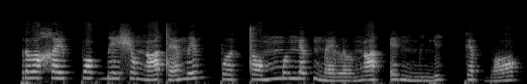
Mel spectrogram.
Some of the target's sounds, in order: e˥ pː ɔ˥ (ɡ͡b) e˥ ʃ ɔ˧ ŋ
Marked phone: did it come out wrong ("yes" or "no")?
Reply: no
